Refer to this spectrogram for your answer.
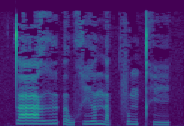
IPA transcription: t̪aː˧ɣɨ˧˥ʔə˨˩˨w xi˧˥ə̯na˨˩t̚fə˧ŋ t̪ʰi˨˩

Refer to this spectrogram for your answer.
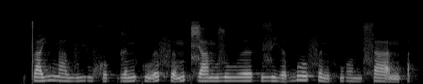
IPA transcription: t̪a˨˦j ŋa̤˨˩wvi̤˨˩w xo˨˩k̚ɣə˨˦nkṵ˧˥ə̯ fə̰˧˥mt͡ɕa˧mzu˧ə̯ | zi˧˩ə̯ ɓo˧fə˧˩n hwɔ̤˨˩n sa̰ː˧˨nʔ

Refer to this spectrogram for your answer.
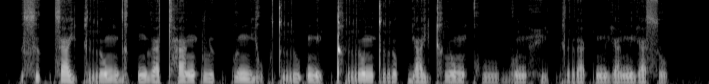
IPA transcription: sɯ˥˩k̚sa˧j kro˧mdɯ˨˩k̚ŋɯ˨˩a̯ tʰa˦˥ŋplɯ˦˥k̚pɯ˥˩ŋ ju˨˩k̚tru˦˥ʔni˨˩t̚ kʰro˥˩ntro˥˩k̚ja˨˩jkʰlo˧m kʰuː˩˦bo˨˩nhi˨˩t̚kra˨˩k̚ mi˨˩a̯ni˧a̯ so˨˩k̚

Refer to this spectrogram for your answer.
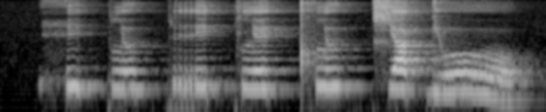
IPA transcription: hi˥˩ʔplɯ˦˥k̚pri˥˩t̚kle˥˩k̚ pʰlɯ˥˩k̚t͡ɕa˥˩k̚joː˥˩

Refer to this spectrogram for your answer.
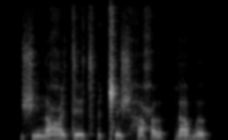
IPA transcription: ʃinaʕi tet͡sʼə ǁeʃhaħə | ɾabə

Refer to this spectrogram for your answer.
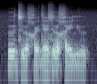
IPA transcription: ɯ˦ d͡zɯ˩χʏ˩dɛ˨zɯ˥ χe˩ lʲɯ˨

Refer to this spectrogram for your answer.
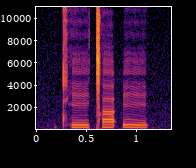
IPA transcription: cʰeː˨ǀa˦ʔe˦˨

